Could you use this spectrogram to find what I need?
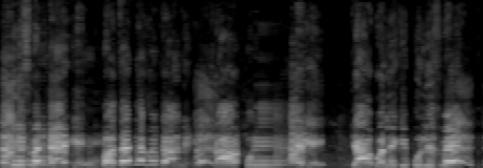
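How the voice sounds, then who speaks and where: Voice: very high-pitched, fairly even intonation, quick pace, background noise. An actor playing a brash young husband who coldly brushes off his wife and keeps asking "right?". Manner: bossy, repeats "ठीक है?" constantly. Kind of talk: family drama skit acting.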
